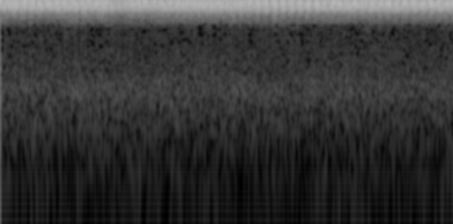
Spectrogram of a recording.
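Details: A short burst of cricket stridulation: a shrill, rapidly pulsing high trill with a faint flutter running through it, steady in loudness and alone in the recording.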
